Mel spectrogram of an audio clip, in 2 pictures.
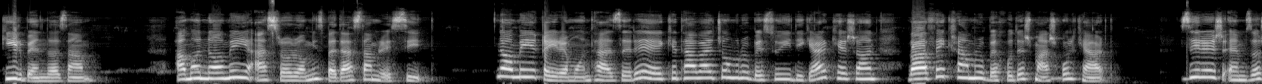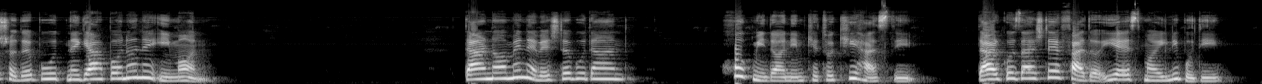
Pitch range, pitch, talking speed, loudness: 200-290 Hz, 250 Hz, 110 wpm, -11 LUFS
